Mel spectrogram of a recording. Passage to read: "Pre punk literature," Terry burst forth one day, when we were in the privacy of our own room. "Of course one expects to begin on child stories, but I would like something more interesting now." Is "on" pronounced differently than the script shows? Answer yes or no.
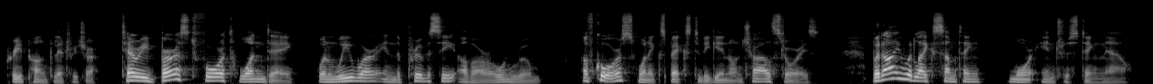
no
